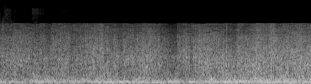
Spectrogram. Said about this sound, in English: This is what 185-mile-an-hour winds sound like.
